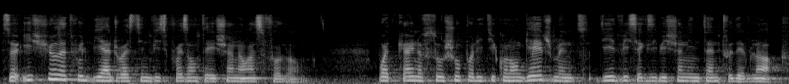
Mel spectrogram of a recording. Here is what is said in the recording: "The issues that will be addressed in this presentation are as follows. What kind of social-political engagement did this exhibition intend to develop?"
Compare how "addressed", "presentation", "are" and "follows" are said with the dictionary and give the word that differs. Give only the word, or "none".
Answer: follows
